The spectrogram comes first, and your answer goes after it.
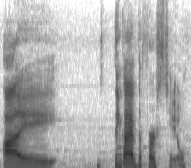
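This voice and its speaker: A man's voice: mid-range voice, extremely slow, gravelly, bright, forceful tone, smooth, muffled recording. A man giving casual, joking live commentary while streaming a video game.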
